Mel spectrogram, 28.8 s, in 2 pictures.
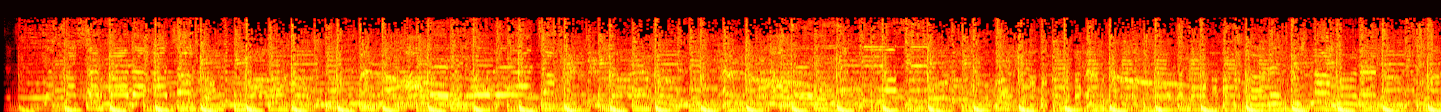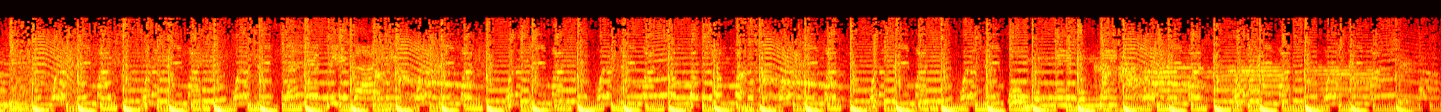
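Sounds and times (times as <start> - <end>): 
Bollywood remix song ringtone: 0.2 - 28.8.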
